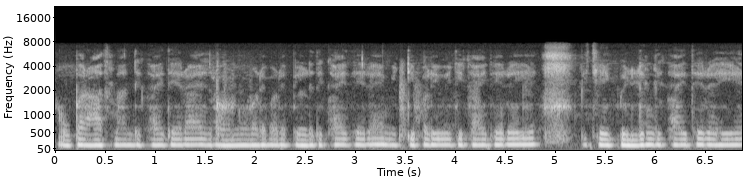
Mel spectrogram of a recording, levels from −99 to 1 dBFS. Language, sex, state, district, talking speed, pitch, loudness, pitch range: Hindi, female, Chhattisgarh, Korba, 235 wpm, 155 Hz, -16 LUFS, 155-160 Hz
